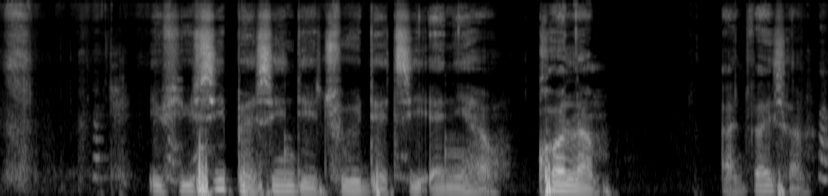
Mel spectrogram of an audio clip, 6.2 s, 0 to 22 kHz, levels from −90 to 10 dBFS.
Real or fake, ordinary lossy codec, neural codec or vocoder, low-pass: fake; none; vocoder, 48 kHz, 128 mel bands, Vocos; none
